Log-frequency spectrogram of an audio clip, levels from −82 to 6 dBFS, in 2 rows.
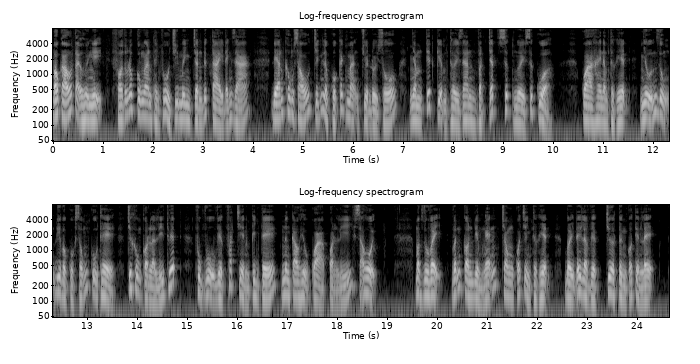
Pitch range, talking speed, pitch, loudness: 110-145 Hz, 240 wpm, 125 Hz, -24 LUFS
